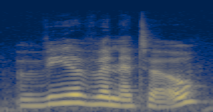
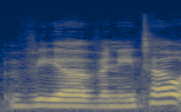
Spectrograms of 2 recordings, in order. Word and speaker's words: Via Veneto: larger than life I a pencil in via via veneto I know a lot of people pronounce it via veneto and that's not correct I learned that by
